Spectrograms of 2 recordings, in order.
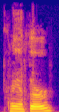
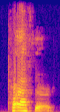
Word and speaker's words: Prather: Prather, Long A. long A, Prath. That's long A. How you say it? Prather.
